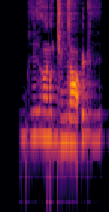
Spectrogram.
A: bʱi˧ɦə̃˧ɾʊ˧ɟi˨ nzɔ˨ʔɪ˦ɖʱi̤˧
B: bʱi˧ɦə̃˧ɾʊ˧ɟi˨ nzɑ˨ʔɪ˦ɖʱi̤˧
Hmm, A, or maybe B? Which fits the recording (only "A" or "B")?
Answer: B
